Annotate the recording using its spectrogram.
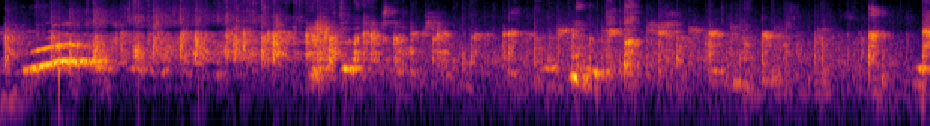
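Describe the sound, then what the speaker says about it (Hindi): Seminar audience gives loud, enthusiastic applause, a dense burst of clapping sustained for several seconds, with a speaker's voice cutting in at the start and again over the tail. "जोरदार तालियां"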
